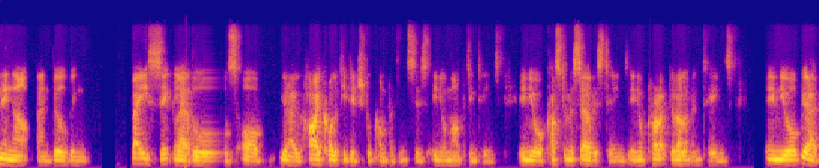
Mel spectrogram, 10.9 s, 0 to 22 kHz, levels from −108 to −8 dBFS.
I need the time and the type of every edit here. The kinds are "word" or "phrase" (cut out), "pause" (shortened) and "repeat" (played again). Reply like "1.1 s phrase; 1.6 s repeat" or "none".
none

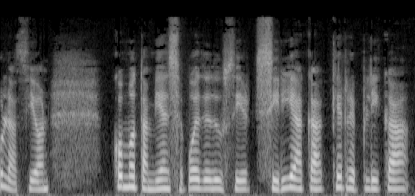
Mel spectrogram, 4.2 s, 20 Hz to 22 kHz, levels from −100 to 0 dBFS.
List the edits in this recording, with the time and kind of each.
2.5 s phrase

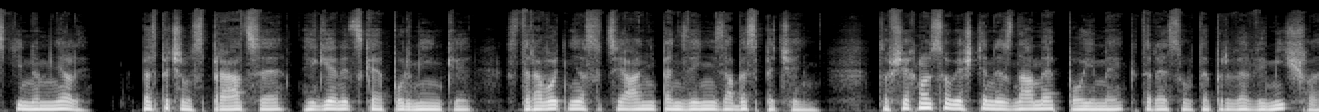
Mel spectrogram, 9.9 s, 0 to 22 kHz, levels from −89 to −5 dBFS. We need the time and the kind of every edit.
4.9 s word

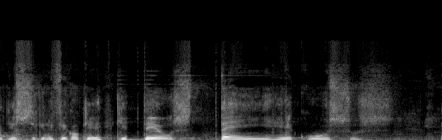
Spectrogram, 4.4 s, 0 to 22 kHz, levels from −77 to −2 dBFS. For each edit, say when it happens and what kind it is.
1.1 s pause

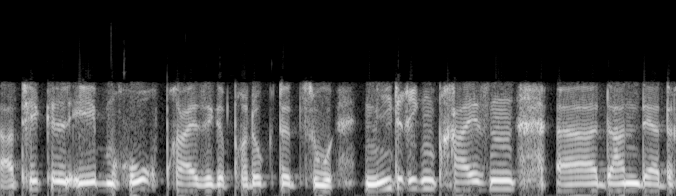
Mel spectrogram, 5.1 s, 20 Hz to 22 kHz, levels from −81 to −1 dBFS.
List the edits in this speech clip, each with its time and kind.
none

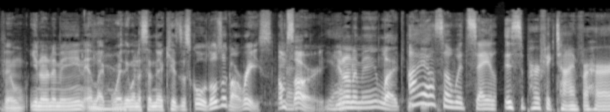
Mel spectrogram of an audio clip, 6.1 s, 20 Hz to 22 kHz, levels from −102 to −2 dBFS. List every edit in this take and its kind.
2.3 s word; 4.9 s word

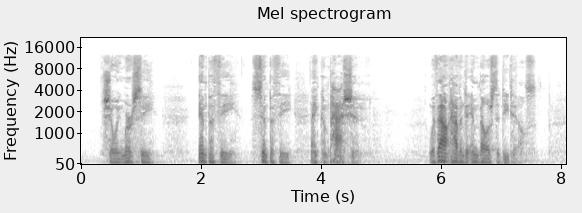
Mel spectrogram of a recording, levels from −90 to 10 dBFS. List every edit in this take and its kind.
none

